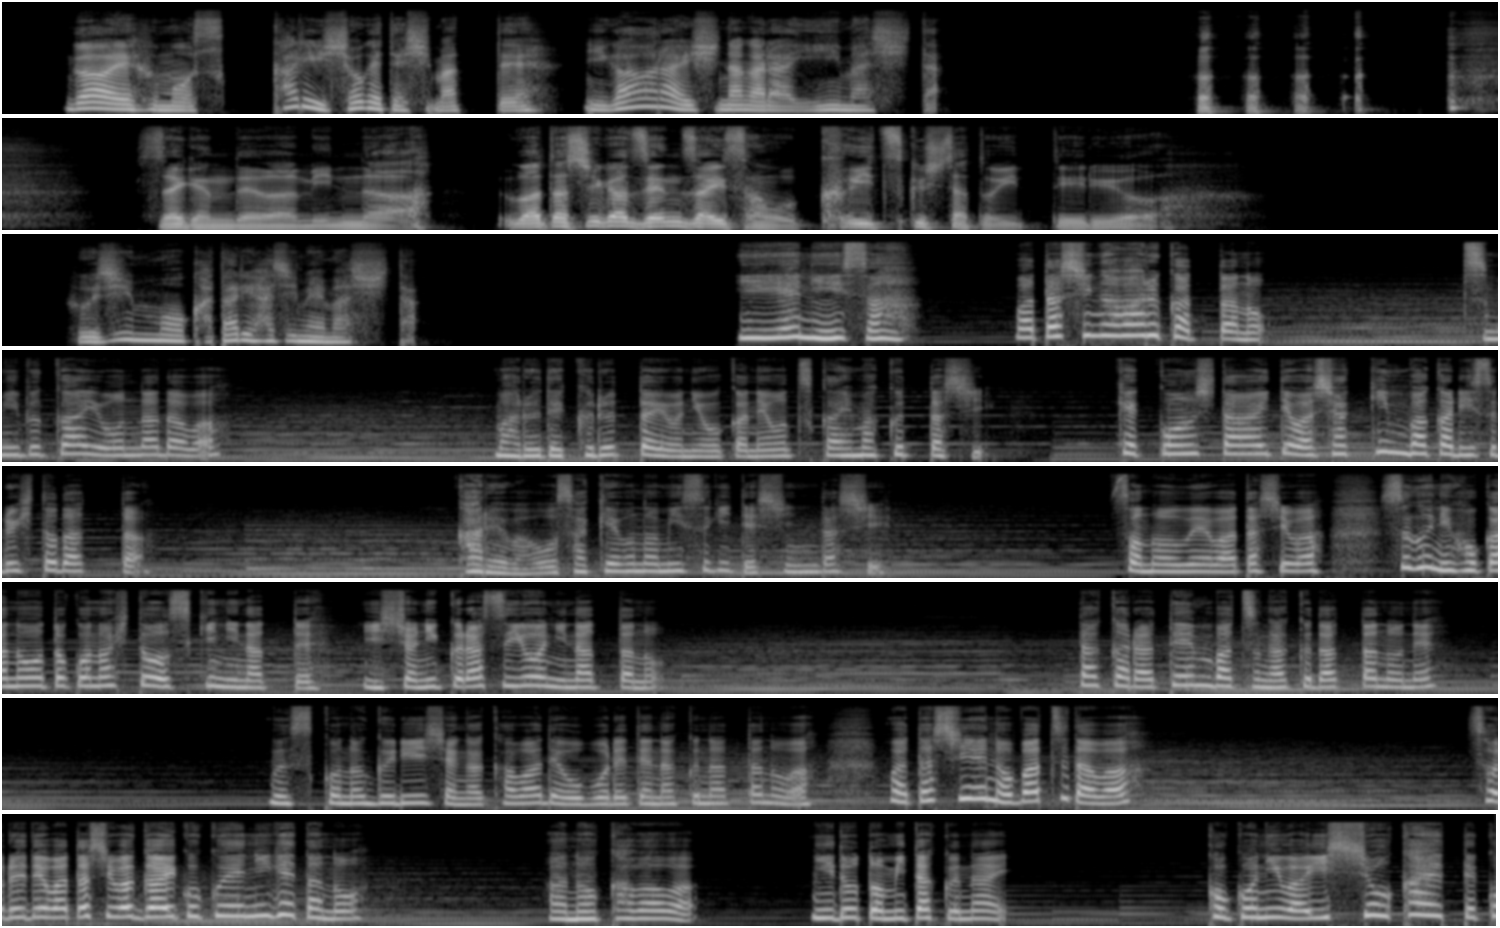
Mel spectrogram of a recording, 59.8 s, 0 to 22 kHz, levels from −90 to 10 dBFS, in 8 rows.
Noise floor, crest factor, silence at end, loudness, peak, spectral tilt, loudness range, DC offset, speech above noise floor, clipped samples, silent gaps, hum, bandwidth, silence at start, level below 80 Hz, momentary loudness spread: -63 dBFS; 22 dB; 0 s; -22 LUFS; -2 dBFS; -4.5 dB/octave; 11 LU; under 0.1%; 42 dB; under 0.1%; 1.22-1.34 s, 2.36-2.46 s, 2.81-2.90 s, 4.77-5.92 s, 7.96-8.15 s, 9.84-9.93 s, 13.91-15.24 s, 17.27-18.45 s; none; 16 kHz; 0.3 s; -60 dBFS; 21 LU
